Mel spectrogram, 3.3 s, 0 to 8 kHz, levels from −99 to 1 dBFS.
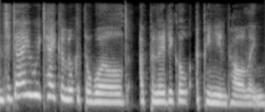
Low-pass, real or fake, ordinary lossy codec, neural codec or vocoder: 7.2 kHz; fake; AAC, 32 kbps; codec, 16 kHz, 1.1 kbps, Voila-Tokenizer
